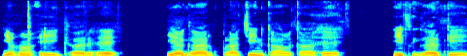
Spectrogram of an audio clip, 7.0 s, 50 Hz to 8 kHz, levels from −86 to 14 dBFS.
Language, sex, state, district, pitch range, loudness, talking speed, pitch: Hindi, male, Bihar, Jamui, 140-160 Hz, -18 LUFS, 120 wpm, 150 Hz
